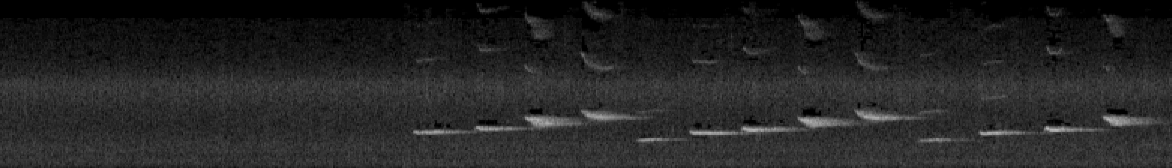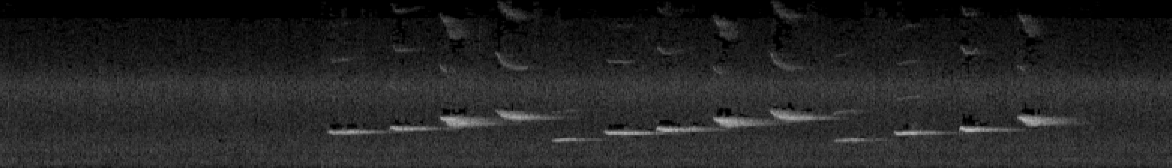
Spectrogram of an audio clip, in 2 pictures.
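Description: Caboclinho, a Sporophila seedeater, singing two long phrases of quick, clear, rising whistled notes. The first starts about three and a half seconds in and the second about twelve seconds in, each lasting about six seconds, over a steady faint hiss.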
